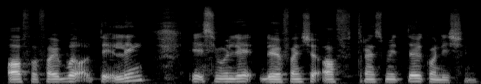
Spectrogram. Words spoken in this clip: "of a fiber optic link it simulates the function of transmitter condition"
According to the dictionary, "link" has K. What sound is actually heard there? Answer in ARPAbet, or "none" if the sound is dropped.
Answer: none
